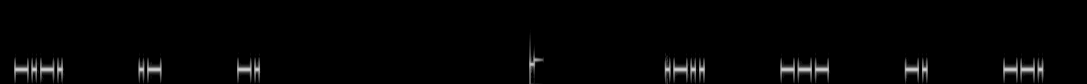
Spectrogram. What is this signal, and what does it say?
Morse code, heard as a keyed tone, about 28 wpm, spaced as for 10 wpm, 700 Hz. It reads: CAN LONG
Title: 6x Character Spacing - Top 200 Words - 28wpm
